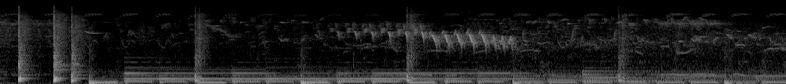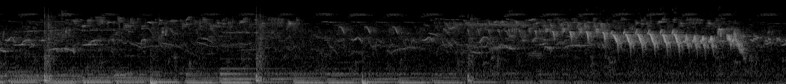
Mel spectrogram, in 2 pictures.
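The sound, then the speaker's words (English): Dawn chorus birdsong from the European Global Dawn Chorus Project: birds chirp and trill over woodland ambience, with bursts of busy, overlapping song swelling near the start and again toward the end, set against a steady low rumble. “we surrounded ourselves with bird sounds and had a lovely chat.”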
